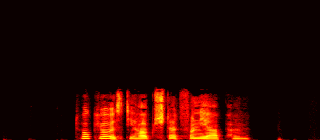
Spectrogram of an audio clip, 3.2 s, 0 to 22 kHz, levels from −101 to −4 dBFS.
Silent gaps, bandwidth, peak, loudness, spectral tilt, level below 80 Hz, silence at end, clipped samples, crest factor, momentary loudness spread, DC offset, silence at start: none; 8.2 kHz; -14 dBFS; -32 LUFS; -3 dB/octave; -76 dBFS; 0.7 s; under 0.1%; 22 dB; 15 LU; under 0.1%; 0.8 s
